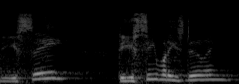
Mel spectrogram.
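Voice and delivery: ordinary delivery

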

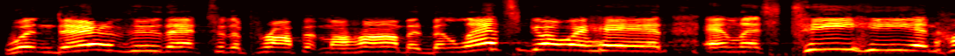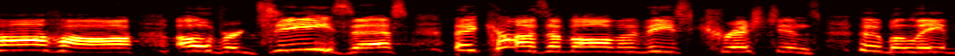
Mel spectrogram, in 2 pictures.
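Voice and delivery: loud, high fervent outcry; a real indignant preaching peak. Real, not acted. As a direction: rail against the mockers from the pulpit.

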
